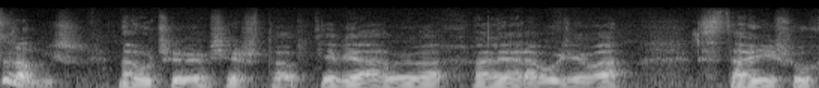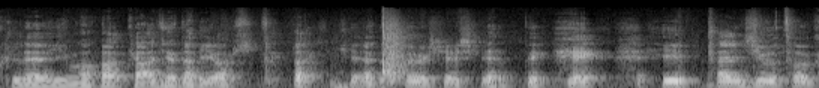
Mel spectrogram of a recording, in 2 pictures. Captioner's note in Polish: In Russian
